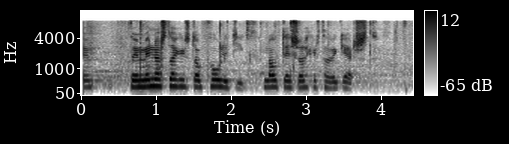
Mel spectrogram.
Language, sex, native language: Icelandic, other, Icelandic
